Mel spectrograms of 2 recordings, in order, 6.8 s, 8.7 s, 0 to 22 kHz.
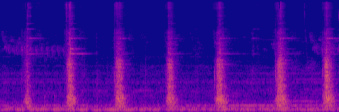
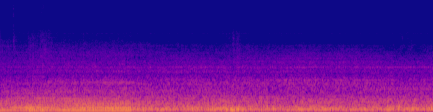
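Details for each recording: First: Jeep Patriot FWD, rear wheel bearing: wheel off, hub spun by hand gives rough, gritty rasping swelling about once a second; drum shoes still decent. Under vehicle weight at 20–60 mph it gets pretty loud. Worn wheel bearing grinding. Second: Jeep Patriot (FWD) after rear wheel bearing replacement, test drive: steady low road rumble and even tyre roar at cruise with no growl or hum rising with speed; bearing noise gone.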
